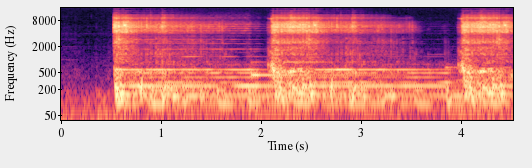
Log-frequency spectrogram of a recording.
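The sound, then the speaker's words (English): Stone-hit sound effect from a video game: three loud, sharp impacts, each followed by a long ringing, metallic-sounding tail before the next strike. “Stone hit, tree hit, or metal tree hit. Tree hit. It's a stone hit.”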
